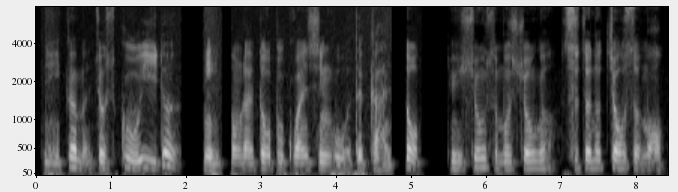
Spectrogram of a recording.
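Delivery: lightly acted angry reproach; mock hostile accusation. Book narrator voicing examples of hurtful language, mildly accusing. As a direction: act out mild verbal aggression, accusing. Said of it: "一些暴力型的语言".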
